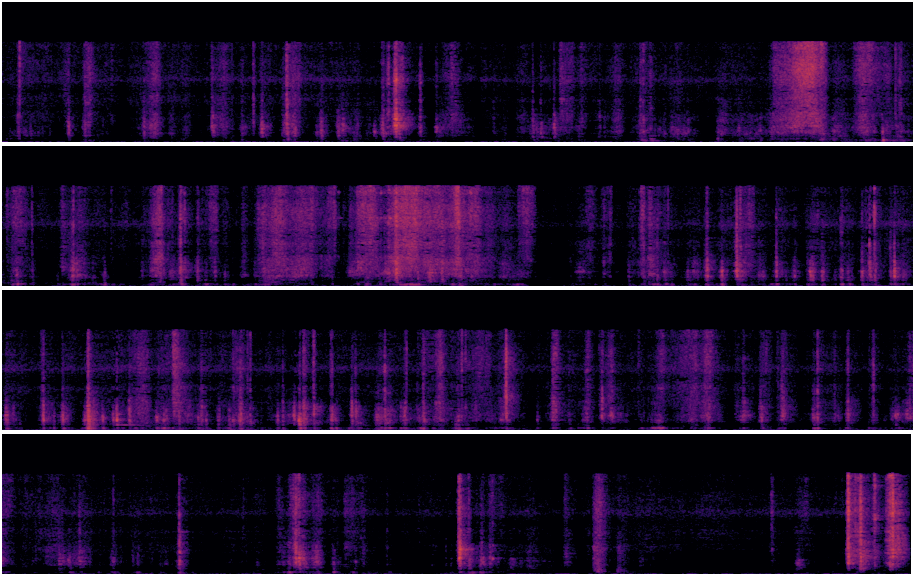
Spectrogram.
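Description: Faint, irregular clicks, taps and rustling from the plastic housing of a BMW pop-up navigation screen unit being handled and taken apart on a cloth-covered bench.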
